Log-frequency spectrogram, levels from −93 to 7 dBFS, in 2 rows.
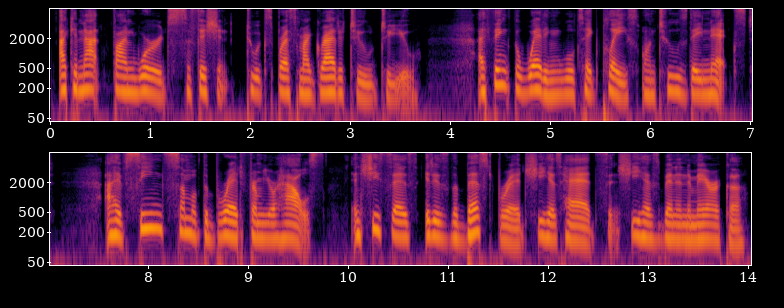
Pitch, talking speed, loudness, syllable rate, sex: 160 Hz, 205 wpm, -24 LUFS, 5.2 syllables/s, female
